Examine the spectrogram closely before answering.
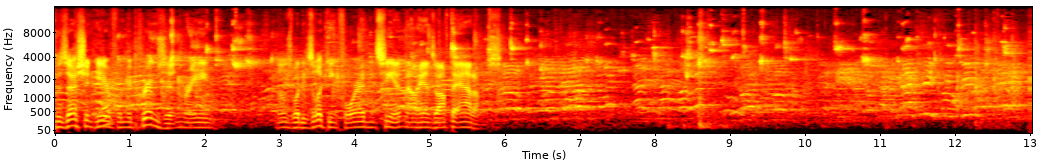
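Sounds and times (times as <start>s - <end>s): voices of players and crowd: 0.0s - 13.0s
sneaker squeaks: 1.2s - 3.1s, 5.2s - 13.0s.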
